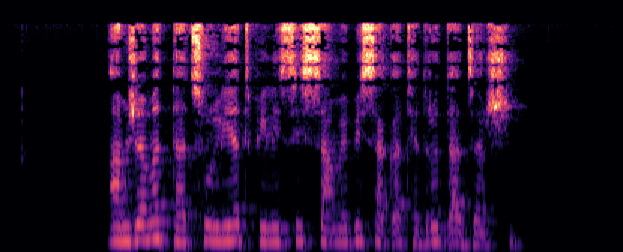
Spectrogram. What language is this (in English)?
Georgian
